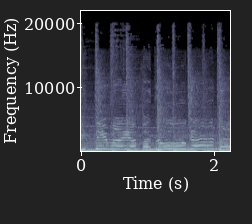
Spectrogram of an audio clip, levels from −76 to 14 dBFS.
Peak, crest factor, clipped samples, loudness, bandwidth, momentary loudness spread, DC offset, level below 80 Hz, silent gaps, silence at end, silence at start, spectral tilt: 0 dBFS; 12 dB; under 0.1%; -13 LUFS; over 20 kHz; 2 LU; under 0.1%; -22 dBFS; none; 0 s; 0 s; -4.5 dB/octave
